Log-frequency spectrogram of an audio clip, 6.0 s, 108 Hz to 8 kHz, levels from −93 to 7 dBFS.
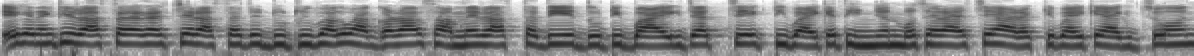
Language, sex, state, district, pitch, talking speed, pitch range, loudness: Bengali, female, West Bengal, Purulia, 270 Hz, 240 wpm, 255-280 Hz, -14 LUFS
